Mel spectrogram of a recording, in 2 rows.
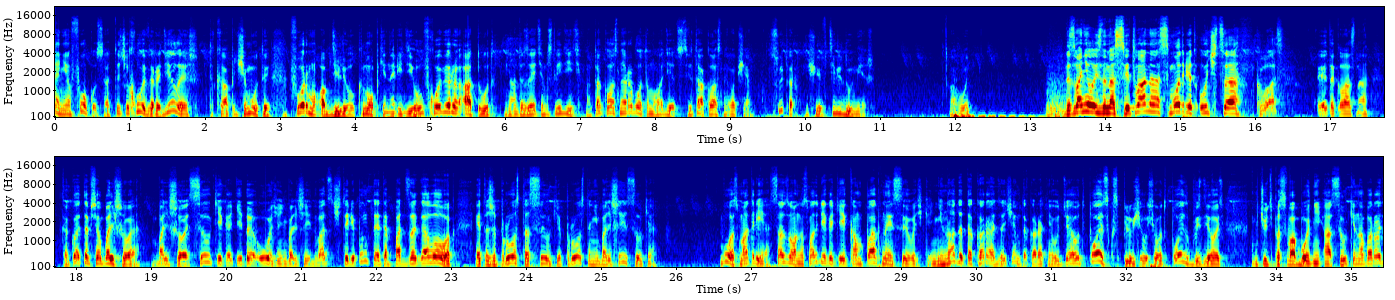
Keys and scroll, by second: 16.3 ctrl+\, 20.4 ctrl+\, 22.8 ctrl+\, 25.7 ctrl+v, 33.3 ctrl+v.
